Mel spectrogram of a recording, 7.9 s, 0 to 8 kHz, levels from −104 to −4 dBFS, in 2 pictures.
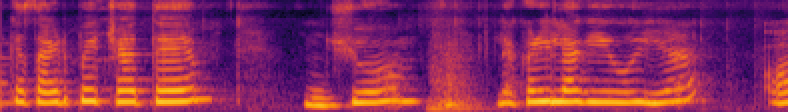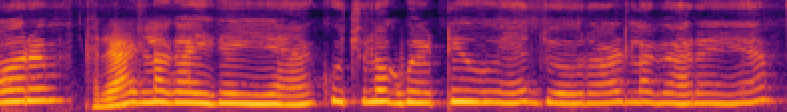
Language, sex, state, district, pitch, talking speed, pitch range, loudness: Maithili, female, Bihar, Begusarai, 280 Hz, 190 wpm, 260-300 Hz, -24 LUFS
